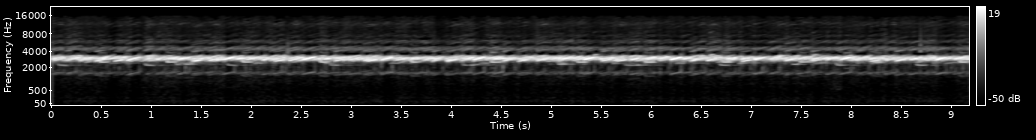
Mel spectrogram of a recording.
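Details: Early-spring night chorus of spring peepers at a frog pond: a continuous shrill mass of high-pitched peeps from many frogs at once, unvarying in loudness, with a faint low hum underneath.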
